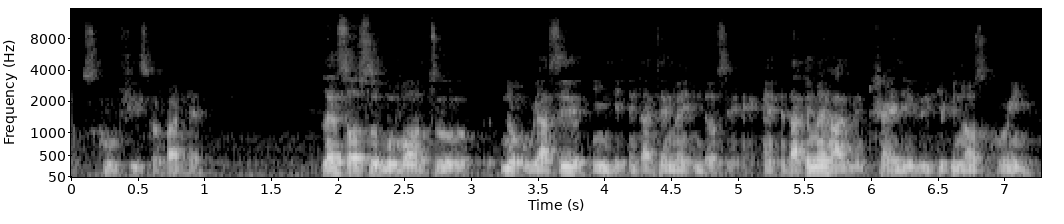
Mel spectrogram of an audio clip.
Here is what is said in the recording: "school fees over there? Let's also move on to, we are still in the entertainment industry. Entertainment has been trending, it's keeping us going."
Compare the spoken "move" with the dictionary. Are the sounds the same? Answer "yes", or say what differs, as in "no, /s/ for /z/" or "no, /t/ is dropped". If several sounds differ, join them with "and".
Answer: yes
